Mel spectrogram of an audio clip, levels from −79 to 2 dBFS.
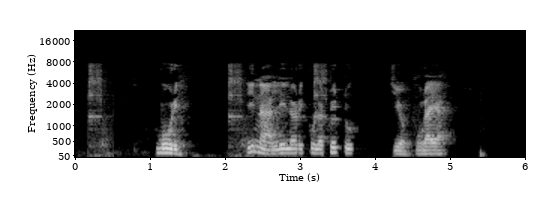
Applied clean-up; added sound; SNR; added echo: classical method spectral subtraction.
